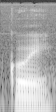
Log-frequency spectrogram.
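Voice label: "gui", Mandarin Chinese, neutral tone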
